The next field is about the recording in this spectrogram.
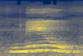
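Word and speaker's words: knew: sound silent हो हर्षित न्यू न्यू की spelling के एन ई डब् के एन डबल क्या पढ़ेंगे इसको हम न्यू न्यू इसमें के की साउंड साइट और न्यू पढ़ा जाएगा इसको ठीक है सडा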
